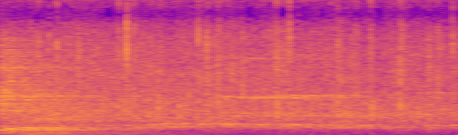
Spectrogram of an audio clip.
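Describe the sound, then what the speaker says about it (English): Loud sustained applause fills an indoor pool arena during a senior recognition ceremony for a university swim and dive team, steady clapping from a large crowd with a few cheers mixed in. "one more round of applause for each and every one of your seniors of the UNI Swimming United team"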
